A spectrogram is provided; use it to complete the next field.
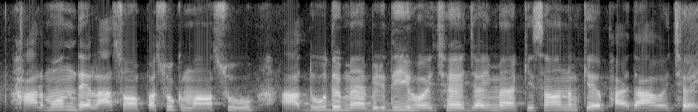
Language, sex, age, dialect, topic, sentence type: Maithili, male, 18-24, Eastern / Thethi, agriculture, statement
